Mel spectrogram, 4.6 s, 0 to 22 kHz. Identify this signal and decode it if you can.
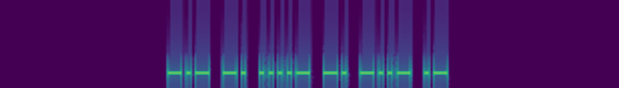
Morse code, heard as a keyed tone, about 34 wpm, 700 Hz. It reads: KN4NXA
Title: USA Call Signs Repeated 3x 35wpm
